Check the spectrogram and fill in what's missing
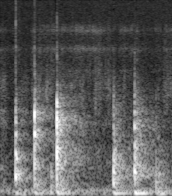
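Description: Five knocks land on a large fake stone platform, a piece of imitation stone stage decor that turns out not to be real stone. Each knock gives a short, hollow midrange tap that dies away almost at once.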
